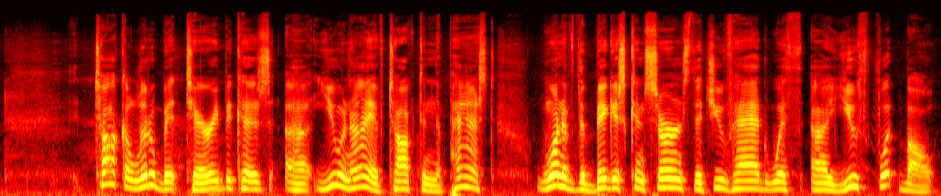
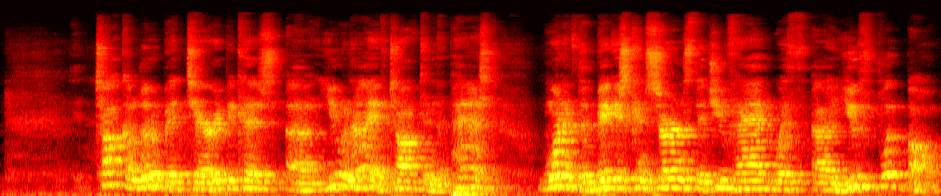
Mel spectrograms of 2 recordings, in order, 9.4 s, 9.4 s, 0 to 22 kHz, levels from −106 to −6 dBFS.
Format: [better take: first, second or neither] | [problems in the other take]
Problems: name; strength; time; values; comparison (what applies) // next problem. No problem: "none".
first | off-mic speech; far // room echo; noticeable; dies away in 0.6 s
